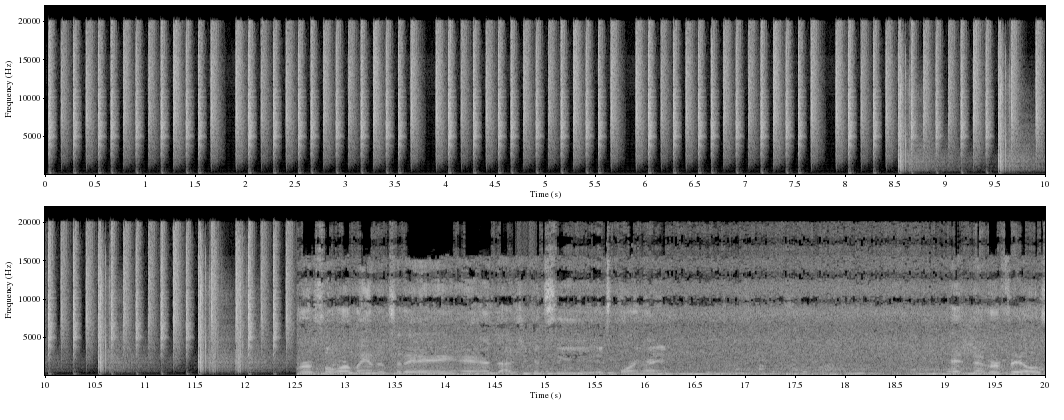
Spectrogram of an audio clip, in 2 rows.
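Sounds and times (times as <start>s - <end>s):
electronic music with drum-machine beat: 0.0s - 12.5s.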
